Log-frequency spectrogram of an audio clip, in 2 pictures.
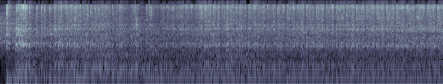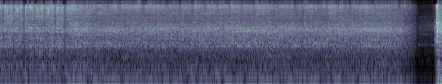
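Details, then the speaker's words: Supercharged Caprice with gigantic cam, one cylinder dead: heavy lumpy idle with an uneven stumble in the deep exhaust beat; compression not yet checked. "This thing's got a gigantic cam. It sounds very, very radical, but down on a cylinder, it sounds even crazier."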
